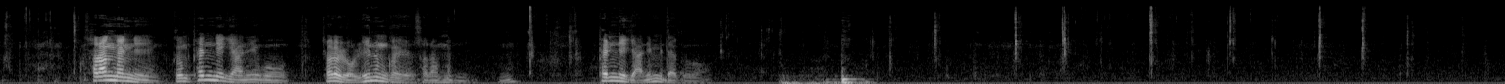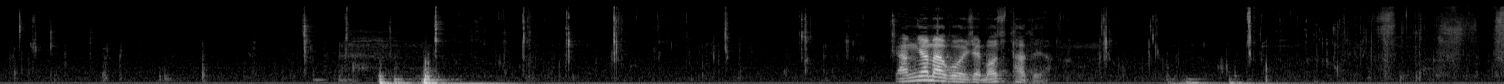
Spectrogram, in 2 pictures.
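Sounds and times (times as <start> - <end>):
chewing crispy fried chicken: 0.0 - 0.9, 7.1 - 7.8, 8.8 - 16.4, 20.0 - 24.1, 25.0 - 30.0
dull low thumps: 7.8 - 9.2, 18.8 - 21.6, 26.7 - 28.4.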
